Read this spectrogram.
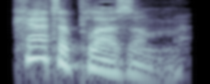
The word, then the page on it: cataplasm: British English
